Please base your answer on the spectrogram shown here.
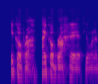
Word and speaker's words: Tycho Brahe: next character you need to know the name Tycho Brahe eco broth Tycho Brahe hey if you want to be an American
